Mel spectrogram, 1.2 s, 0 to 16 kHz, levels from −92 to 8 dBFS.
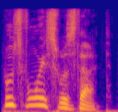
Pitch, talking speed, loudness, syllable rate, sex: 170 Hz, 205 wpm, -15 LUFS, 5.4 syllables/s, male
